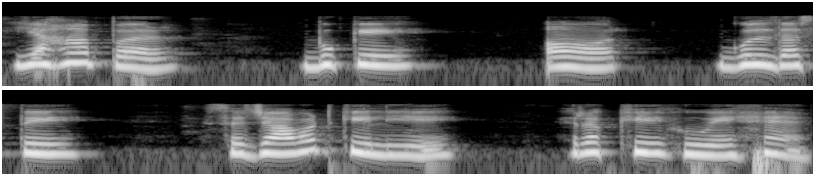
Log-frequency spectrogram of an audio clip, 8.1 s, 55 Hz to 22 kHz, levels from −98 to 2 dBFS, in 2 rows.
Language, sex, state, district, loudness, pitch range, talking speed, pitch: Hindi, female, Jharkhand, Sahebganj, -17 LUFS, 215-255 Hz, 80 wpm, 240 Hz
